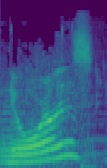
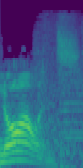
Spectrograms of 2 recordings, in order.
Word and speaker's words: New Orleans: Why are there three different pronunciations of New Orleans? There's New Orleans, New Orleans, and Nolens. Well, Nolens is for somebody that's actually from there.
